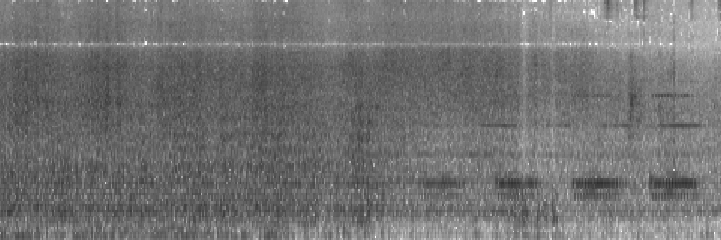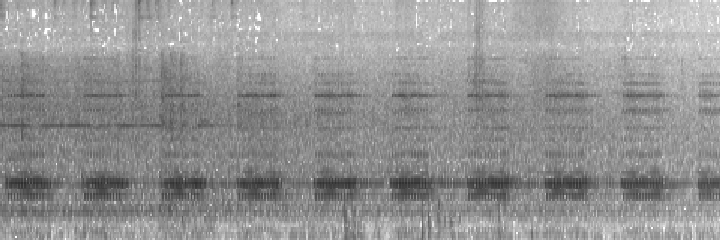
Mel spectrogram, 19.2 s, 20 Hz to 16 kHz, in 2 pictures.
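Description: Nankai 11000 series four-car electric limited express running through a station without stopping: a loud rush of wheels on rail that fades over the first five seconds as it pulls away. After that, an electronic two-tone beep repeats about once a second.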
